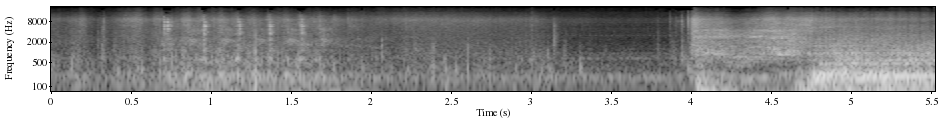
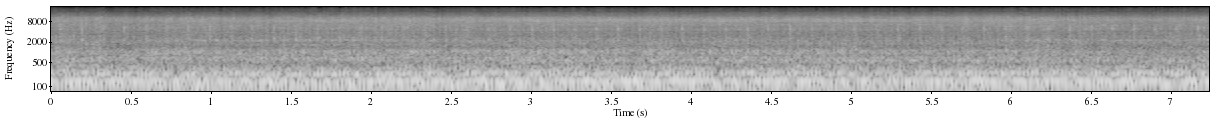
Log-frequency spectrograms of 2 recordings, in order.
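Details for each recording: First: 2004 Dodge Ram SRT-10 with owner-built turbo kit, first start after sitting about five months: uneven cranking then catches into a rough lumpy idle, warning lights on; owner thinks it runs lean and is misfiring from storage, left idling to clear. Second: 2004 Dodge Ram SRT-10 with home-built turbo kit, first start after about five months sitting; initially lean with warning lights and felt misfiring, then left idling to clear; loud deep steady rumble with no obvious knocks or misses; running normally.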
